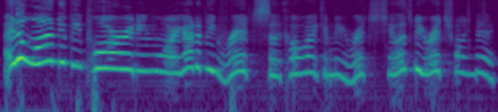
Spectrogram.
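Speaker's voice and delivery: high, loud mock-whiny cries; excited wailing. Real, not acted. Streamer wails to her friend Kohai about being poor, high and loud.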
